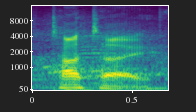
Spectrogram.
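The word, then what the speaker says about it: Tatay: Or you can call me Tatai. Tatai. Tatai. Good pronunciation, Yeah.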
